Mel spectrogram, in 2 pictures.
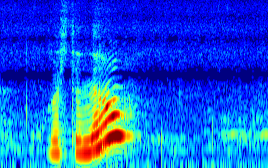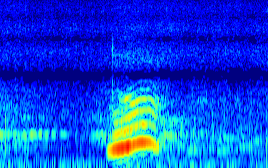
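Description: A cat meows loudly, twice, close by.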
